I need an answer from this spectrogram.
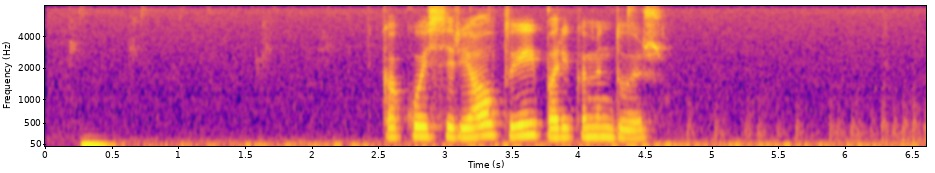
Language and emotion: Russian, neutral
